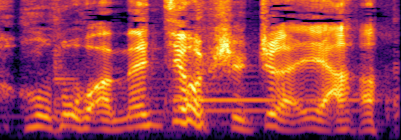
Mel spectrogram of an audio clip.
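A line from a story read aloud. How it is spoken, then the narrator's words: Smiling. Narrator (Chinese): 贾母笑向薛姨妈道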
